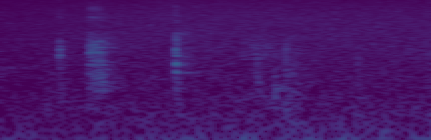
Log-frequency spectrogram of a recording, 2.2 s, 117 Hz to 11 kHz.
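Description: A few faint, irregular clicks from the FrSky Tandem X20S RC transmitter being handled, fingers working its plastic controls.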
